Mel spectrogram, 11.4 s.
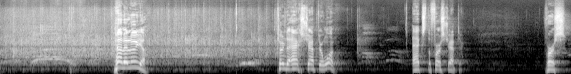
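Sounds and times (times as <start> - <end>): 
congregation applauding during a church service: 0.0 - 7.2
speech: 2.3 - 3.0, 5.6 - 6.8, 8.2 - 9.3, 10.9 - 11.4.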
